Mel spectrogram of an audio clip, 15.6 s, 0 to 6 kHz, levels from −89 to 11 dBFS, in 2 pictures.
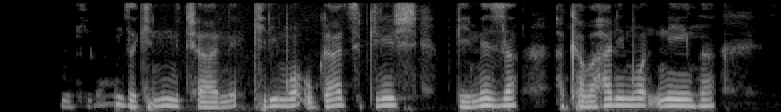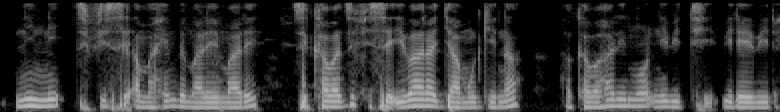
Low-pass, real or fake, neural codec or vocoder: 5.4 kHz; real; none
